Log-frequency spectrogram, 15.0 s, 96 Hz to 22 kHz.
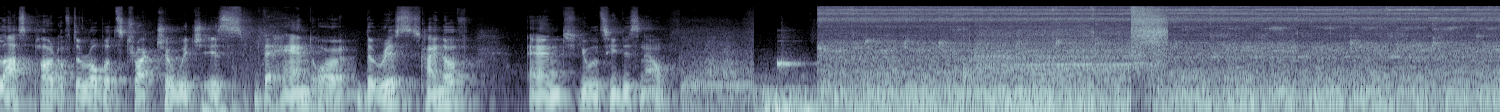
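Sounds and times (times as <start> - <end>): cnc router milling metal: 8.2 - 15.0
machining hiss: 8.2 - 15.0.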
